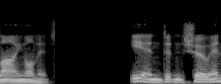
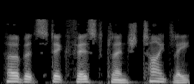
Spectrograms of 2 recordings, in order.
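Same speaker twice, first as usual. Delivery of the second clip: ordinary delivery, nothing marked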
